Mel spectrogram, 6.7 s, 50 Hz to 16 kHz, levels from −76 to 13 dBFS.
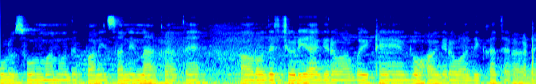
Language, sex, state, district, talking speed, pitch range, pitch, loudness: Hindi, male, Chhattisgarh, Bilaspur, 180 wpm, 115-120 Hz, 120 Hz, -18 LUFS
